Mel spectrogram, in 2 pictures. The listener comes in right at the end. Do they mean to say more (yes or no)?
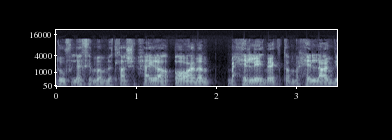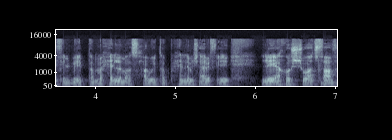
no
